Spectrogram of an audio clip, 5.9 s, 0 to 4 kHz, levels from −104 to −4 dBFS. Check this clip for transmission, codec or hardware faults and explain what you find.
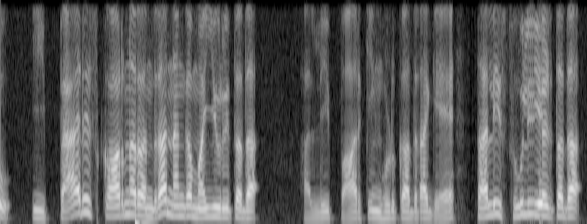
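Two faults are audible in this speech clip.

From 1.36 to 1.63 s there is a phantom power thump. A supply switched on or off on a live input, sending a deep thump that decays within about 62 ms.

From 4.18 to 5.44 s there is repeated packet loss, heard as robotic sound. About a dozen short gaps, the longest 44 ms, are patched by extending earlier sound, which makes the speech choppy.

The call path limits everything to below 4 kHz, which fits G.711 telephone coding.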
